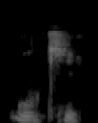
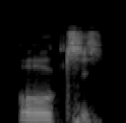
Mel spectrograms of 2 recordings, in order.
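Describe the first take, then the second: First: The name begins with an 'oo' sound. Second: The name begins with a long 'oh' sound. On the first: The speaker calls it wrong. "Et non pas du coup" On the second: The speaker calls it right. "ça se prononce O"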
